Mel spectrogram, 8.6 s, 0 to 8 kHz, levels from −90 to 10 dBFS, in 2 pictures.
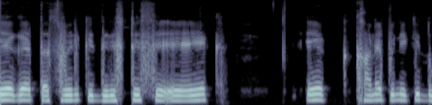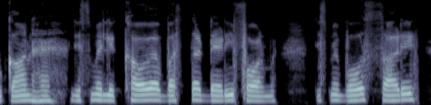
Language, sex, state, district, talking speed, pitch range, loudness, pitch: Hindi, male, Bihar, Kishanganj, 175 wpm, 145-160 Hz, -21 LUFS, 150 Hz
